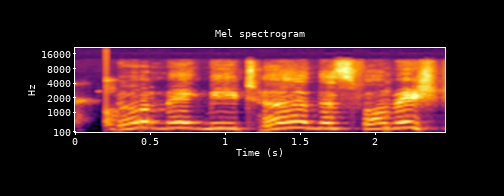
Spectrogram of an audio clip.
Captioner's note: old man voice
